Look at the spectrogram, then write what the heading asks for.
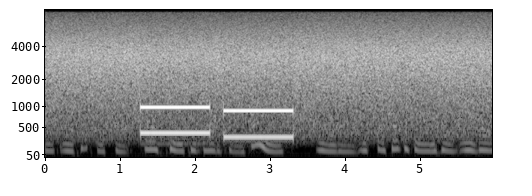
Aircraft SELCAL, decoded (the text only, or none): CM-AL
